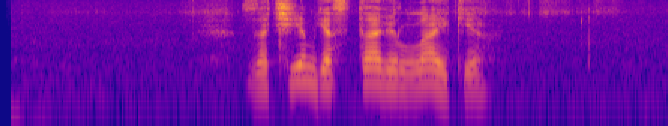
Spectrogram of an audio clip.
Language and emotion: Russian, angry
